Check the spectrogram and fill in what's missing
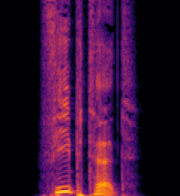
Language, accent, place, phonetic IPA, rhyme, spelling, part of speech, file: German, Germany, Berlin, [ˈfiːptət], -iːptət, fieptet, verb, De-fieptet.ogg
- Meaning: inflection of fiepen: 1. second-person plural preterite 2. second-person plural subjunctive II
